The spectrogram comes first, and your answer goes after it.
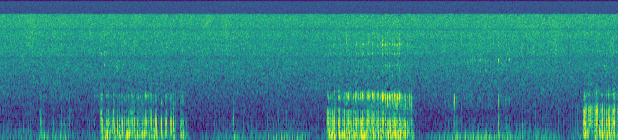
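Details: Honey, a cream self British Longhair cat, purring in the morning; a low rumbling purr runs throughout, swelling into louder, rougher bursts about a second long at roughly three-second intervals, in a quiet room.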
